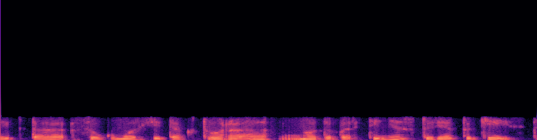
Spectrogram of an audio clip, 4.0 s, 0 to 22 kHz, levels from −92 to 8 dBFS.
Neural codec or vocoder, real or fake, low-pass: none; real; 3.6 kHz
